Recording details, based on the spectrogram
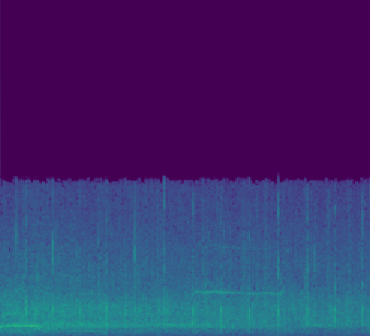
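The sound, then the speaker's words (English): A church audience applauds steadily as praise to the Lord, a dense wash of clapping that holds at an even level throughout, with a few faint voices and shouts rising through the noise. “I think you ought to give the Lord a praise for that.”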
